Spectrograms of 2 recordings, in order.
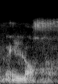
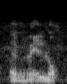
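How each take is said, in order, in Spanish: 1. La palabra termina en el sonido j final. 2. La palabra termina en la vocal o, acentuada. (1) "no le dejaba la J, no decía reloj" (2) "le quitaba la J y tildaba la O"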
